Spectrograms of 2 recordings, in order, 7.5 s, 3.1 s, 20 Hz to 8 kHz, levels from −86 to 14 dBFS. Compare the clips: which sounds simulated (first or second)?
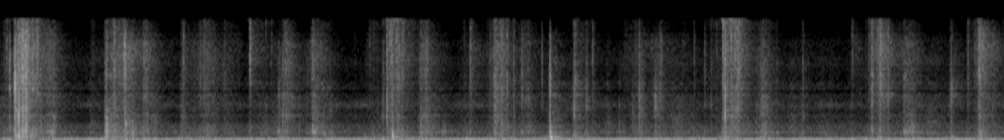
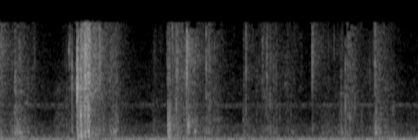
first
